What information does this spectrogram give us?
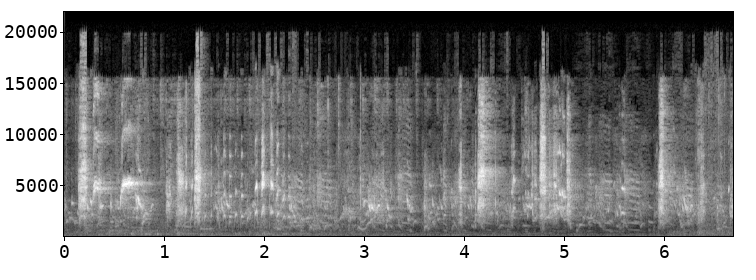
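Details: Budgerigar voices for stimulating other birds: sharp, raspy squawks and high chirps spilling out in uneven clusters, one bright tweet after another.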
